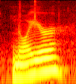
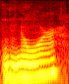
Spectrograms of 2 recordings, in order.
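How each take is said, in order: First: It is said following the spelling. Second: It is said as one short syllable. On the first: The speaker calls it wrong. "That's how it's spelt" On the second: The speaker calls it right. "I think it's Nor"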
